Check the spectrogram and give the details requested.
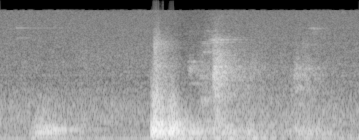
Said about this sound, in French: Elle a fermé la porte.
